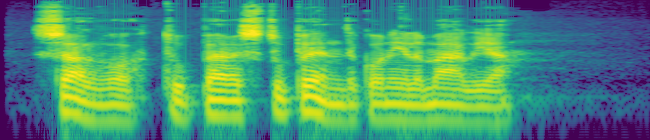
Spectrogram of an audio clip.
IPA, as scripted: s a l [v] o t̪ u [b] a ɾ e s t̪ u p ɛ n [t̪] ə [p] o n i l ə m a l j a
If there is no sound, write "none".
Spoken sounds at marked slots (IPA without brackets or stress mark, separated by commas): v, p, d̪, k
